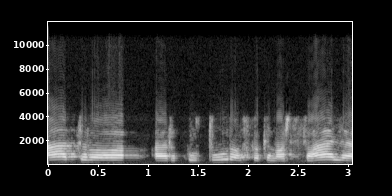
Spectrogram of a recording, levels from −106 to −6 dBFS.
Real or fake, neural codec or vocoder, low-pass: real; none; 10.8 kHz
